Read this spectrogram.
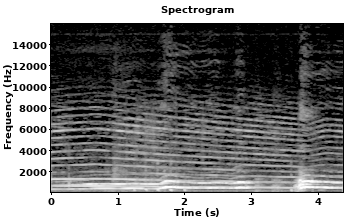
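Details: Lily, a Beagle dog, howls at a passing fire truck siren: long sustained rich harmonic tones that hold steady, then lift and waver upward around the middle and again near the end, with soft short yips between.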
